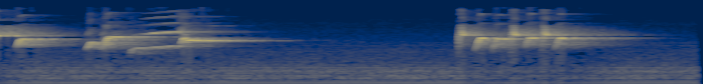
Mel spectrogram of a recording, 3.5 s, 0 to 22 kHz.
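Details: Short stretch of copia song from a champion European goldfinch, 2014: a few sliding, bell-like notes stepping downward, a silent gap, then a dense, ringing flurry of high twitters.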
